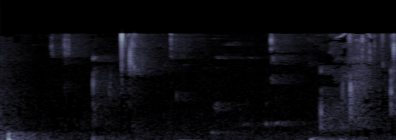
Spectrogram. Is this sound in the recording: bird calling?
no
